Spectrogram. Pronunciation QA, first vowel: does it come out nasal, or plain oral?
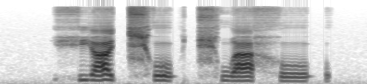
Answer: oral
